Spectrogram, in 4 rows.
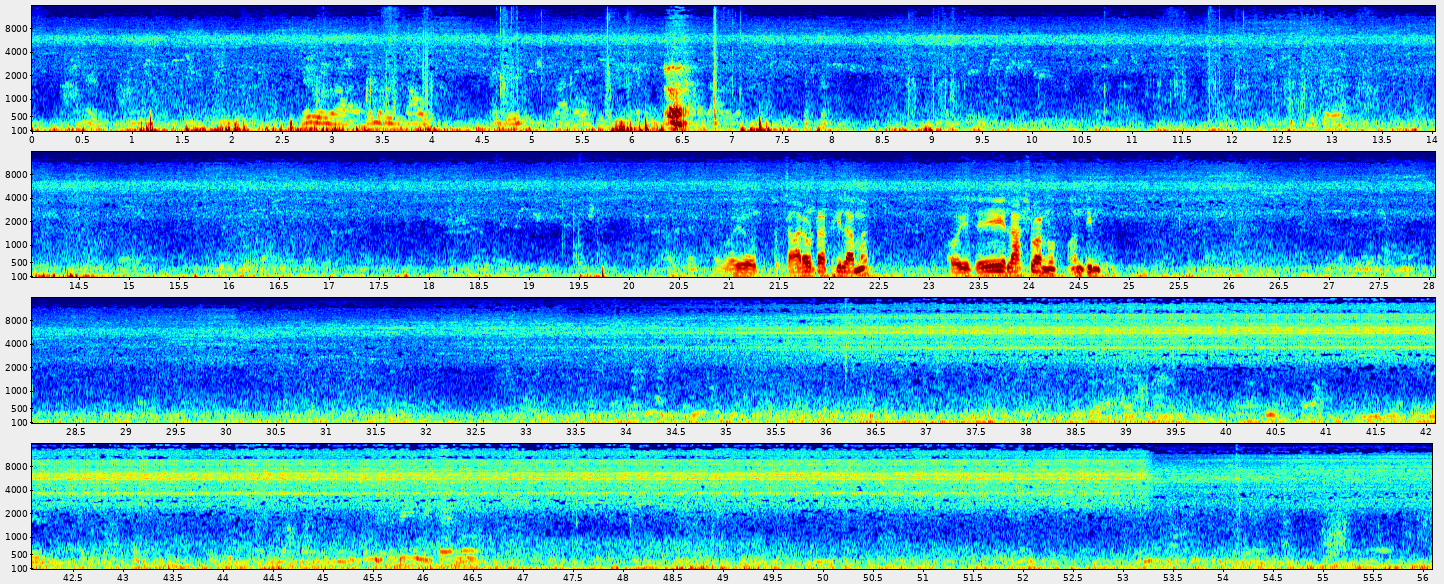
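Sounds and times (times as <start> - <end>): wind rumble on microphone: 0.0 - 20.6, 45.7 - 50.8
high-pitched insect buzz: 0.0 - 56.0.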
